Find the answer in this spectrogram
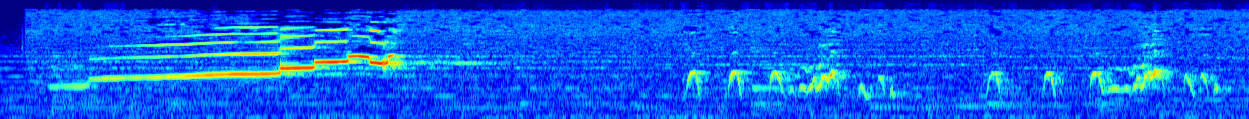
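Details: Himalayan snowcock, high alpine cliffs: a long clear whistle climbing to a sharp upturn, then clusters of shorter whistled notes over faint hiss; call often at dawn or dusk, male breeding-season call asserting dominance and attracting mates.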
